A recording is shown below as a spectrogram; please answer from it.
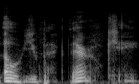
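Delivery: tiny, soft, gentle little voice. Retelling what she said in the moment, imitating her small voice. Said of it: "She said it in that voice too".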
